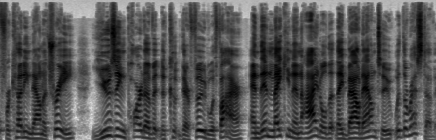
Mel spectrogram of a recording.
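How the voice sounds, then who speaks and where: On a very clean recording with a silent background, a man speaks at a high pitch and fairly quick pace with lively intonation. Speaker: pastor and Bible teacher. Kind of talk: sermon-style Bible teaching talk to camera. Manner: sarcastic, explanatory.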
